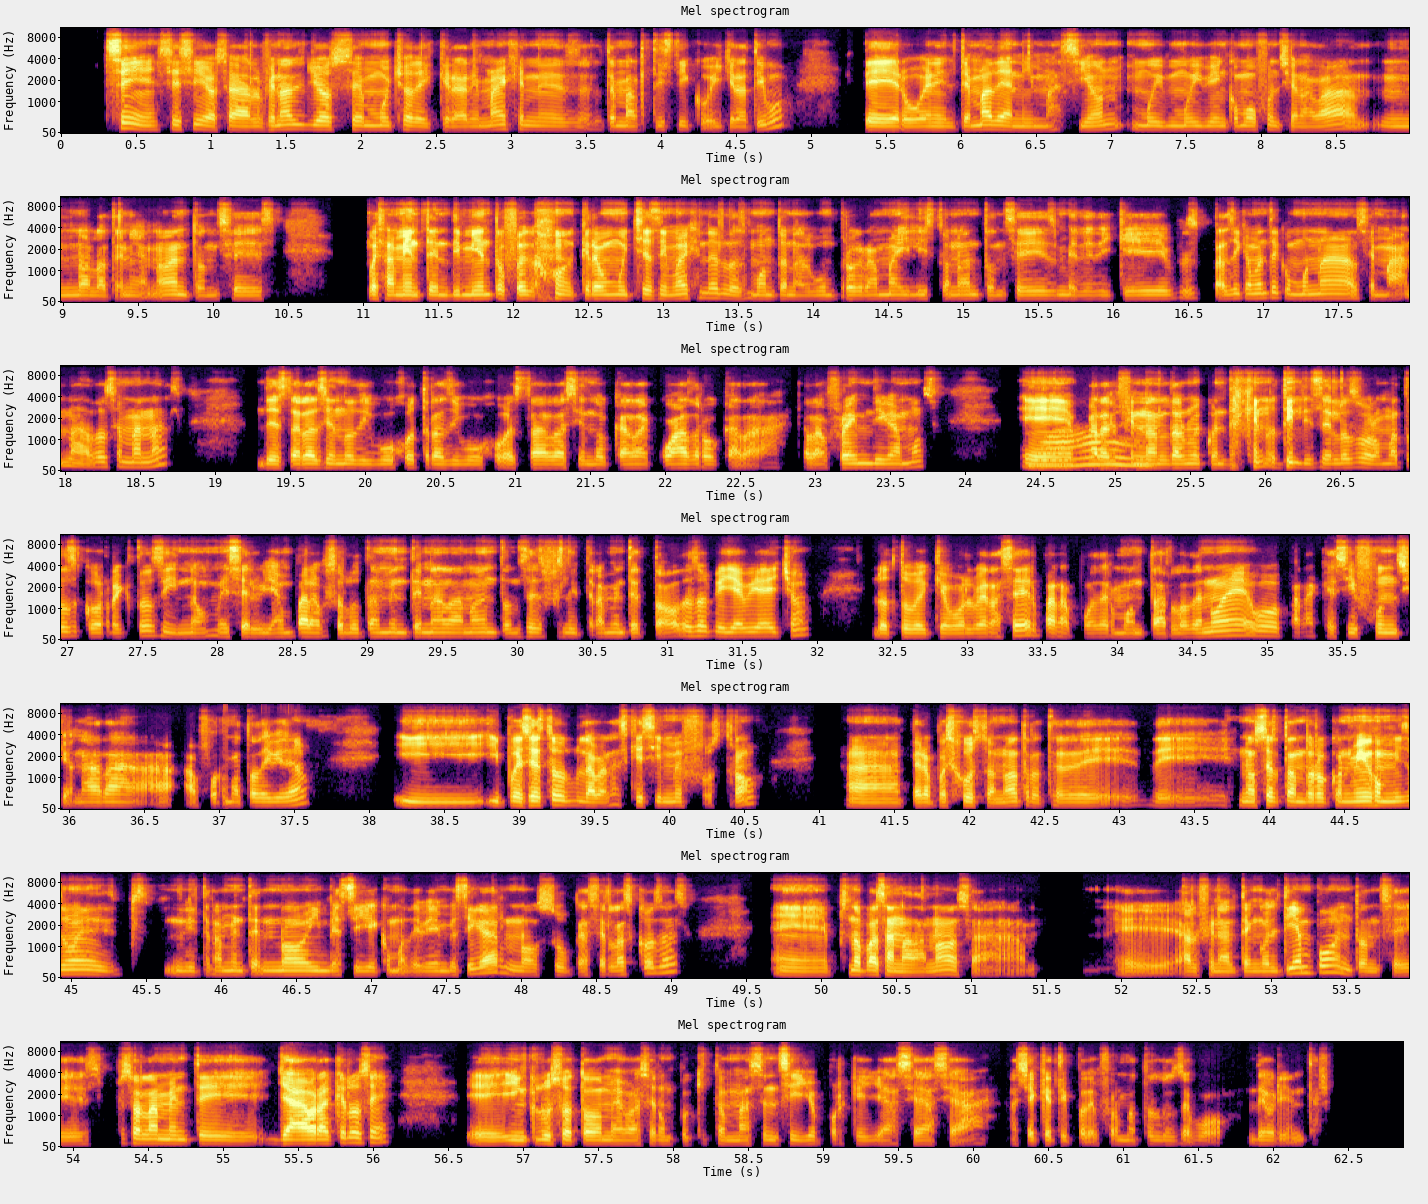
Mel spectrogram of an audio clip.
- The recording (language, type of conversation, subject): Spanish, podcast, ¿Cómo recuperas la confianza después de fallar?
- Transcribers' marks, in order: surprised: "Guau"; chuckle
